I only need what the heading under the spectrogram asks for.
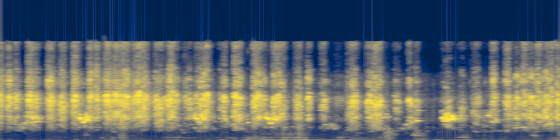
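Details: Budgerigars chirping in the morning, loud dense high-pitched scratchy chatter with rapid pulsing notes, almost without pause.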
